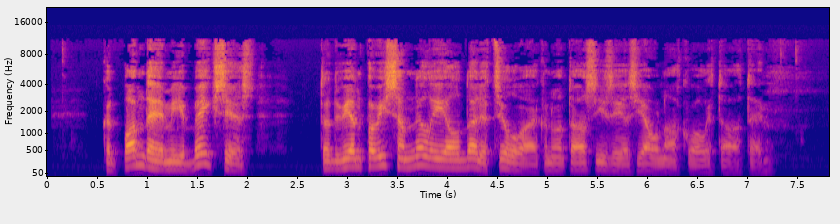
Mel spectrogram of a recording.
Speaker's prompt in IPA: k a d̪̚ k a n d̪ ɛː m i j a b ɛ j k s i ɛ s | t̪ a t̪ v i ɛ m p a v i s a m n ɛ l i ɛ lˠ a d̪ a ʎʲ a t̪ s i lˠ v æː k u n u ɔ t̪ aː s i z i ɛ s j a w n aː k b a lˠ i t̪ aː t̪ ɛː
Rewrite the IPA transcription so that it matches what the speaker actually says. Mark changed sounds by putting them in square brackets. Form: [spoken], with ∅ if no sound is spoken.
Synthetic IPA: k a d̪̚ [p] a n d̪ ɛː m i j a b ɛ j k s i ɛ s | t̪ a [d̪] v i ɛ [n] p a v i s a m n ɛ l i ɛ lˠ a d̪ a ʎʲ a t̪ s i lˠ v æː k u n u ɔ t̪ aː s i z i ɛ s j a w n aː k [v] a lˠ i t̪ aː t̪ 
